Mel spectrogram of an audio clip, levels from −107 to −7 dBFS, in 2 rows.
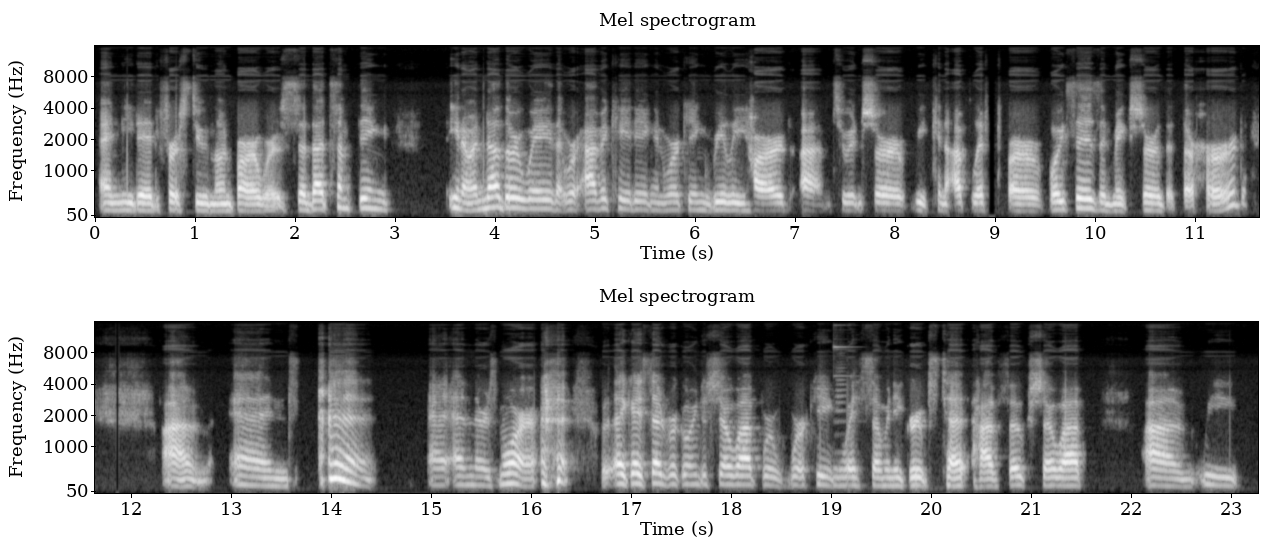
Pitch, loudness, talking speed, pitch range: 175 Hz, -21 LUFS, 155 wpm, 160-195 Hz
